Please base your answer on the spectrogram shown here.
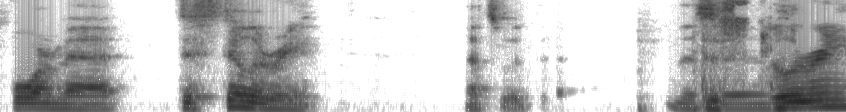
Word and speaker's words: DSTLRY: That's what this Distillery? Is. Yeah, it's spelled DSTLRY.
